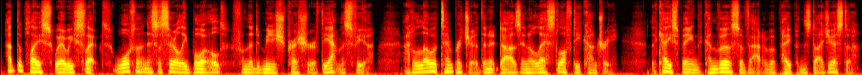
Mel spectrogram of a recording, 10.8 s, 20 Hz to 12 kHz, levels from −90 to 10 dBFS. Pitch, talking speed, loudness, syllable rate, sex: 110 Hz, 215 wpm, -19 LUFS, 6.8 syllables/s, male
